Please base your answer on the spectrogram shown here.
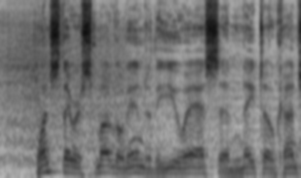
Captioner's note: plane engine roaring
